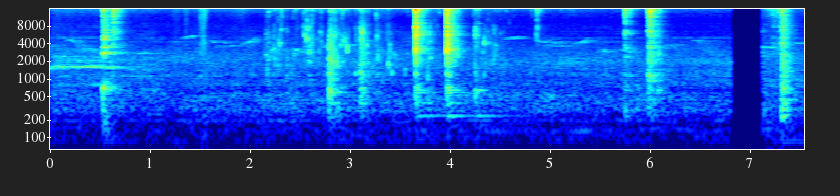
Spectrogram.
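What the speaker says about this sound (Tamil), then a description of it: "இதுக்கு தேவையான அளவு தண்ணியும் கொஞ்சம் ஊற்றிக்கலாம்." Water is poured into drumstick sambar cooking in a pot in a home kitchen, heard as quiet trickles and drips broken by a few sharp clinks of a metal vessel, with no talking.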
